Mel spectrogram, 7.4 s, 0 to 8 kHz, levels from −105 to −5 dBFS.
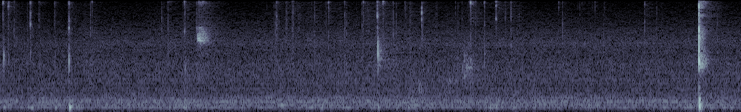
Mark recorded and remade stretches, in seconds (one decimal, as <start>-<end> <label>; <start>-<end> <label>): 0.0-7.4 recorded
